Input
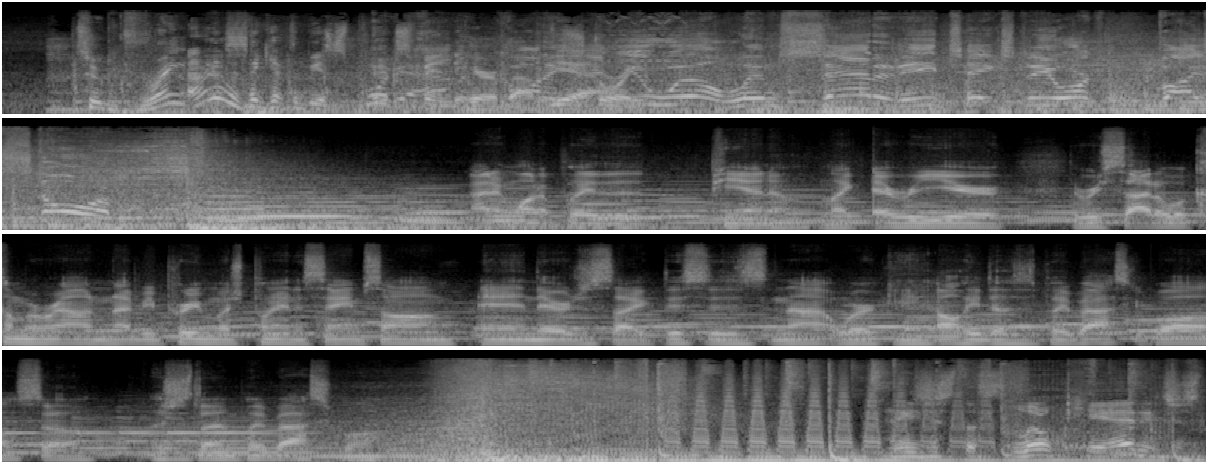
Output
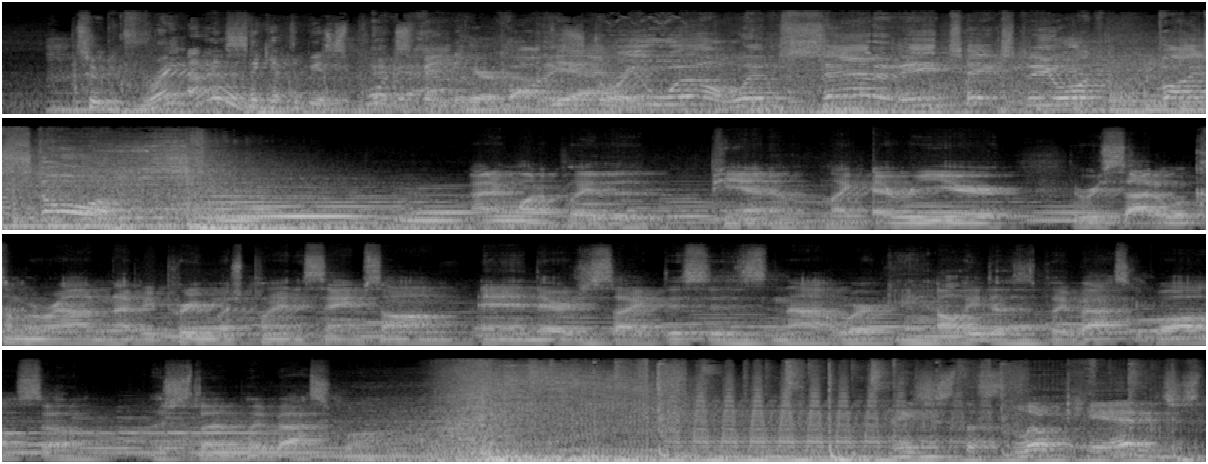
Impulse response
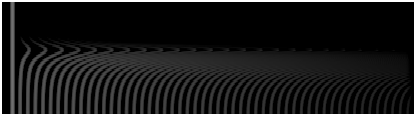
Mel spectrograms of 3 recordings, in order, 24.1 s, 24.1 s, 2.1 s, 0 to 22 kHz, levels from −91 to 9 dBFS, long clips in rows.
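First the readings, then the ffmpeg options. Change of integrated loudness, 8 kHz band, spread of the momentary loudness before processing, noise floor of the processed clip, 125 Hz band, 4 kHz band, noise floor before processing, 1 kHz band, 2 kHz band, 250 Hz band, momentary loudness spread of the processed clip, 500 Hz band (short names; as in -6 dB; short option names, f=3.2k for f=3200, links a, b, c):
-1.0 dB, -2.0 dB, 7 LU, -36 dBFS, -1.0 dB, -1.5 dB, -36 dBFS, -1.0 dB, -1.0 dB, -0.5 dB, 7 LU, -0.5 dB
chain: -filter_complex "[1:a]atrim=start_sample=2205,afade=t=out:st=0.19:d=0.01,atrim=end_sample=8820[a];[0:a][a]afir=irnorm=-1:irlink=0"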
